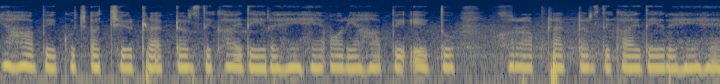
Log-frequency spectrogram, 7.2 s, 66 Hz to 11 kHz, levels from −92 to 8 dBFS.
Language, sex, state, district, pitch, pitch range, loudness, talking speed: Hindi, female, Haryana, Charkhi Dadri, 185 Hz, 180-190 Hz, -19 LUFS, 165 wpm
